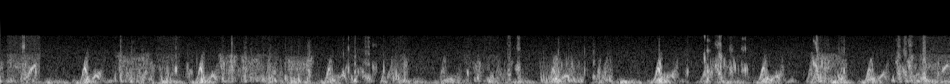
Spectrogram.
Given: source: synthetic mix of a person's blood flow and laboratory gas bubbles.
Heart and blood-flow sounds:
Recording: Doppler ultrasound of blood flow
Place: precordium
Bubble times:
0.00-0.40 s: bubbles
1.13-1.80 s: bubbles
1.85-1.94 s: bubbles
2.17-2.80 s: bubbles
2.83-3.15 s: bubbles
3.42-3.77 s: bubbles
3.80-3.88 s: bubbles
3.90-4.09 s: bubbles
4.63-4.99 s: bubbles
5.05-5.24 s: bubbles
5.39-5.88 s: bubbles
5.92-5.97 s: bubbles
6.04-6.14 s: bubbles
6.85-6.90 s: bubbles
7.01-7.51 s: bubbles
8.10-8.48 s: bubbles
8.90-9.51 s: bubbles
From the record:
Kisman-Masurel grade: 242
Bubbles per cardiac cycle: several, 3 to 8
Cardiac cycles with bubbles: 100%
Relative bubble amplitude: moderate (0.250 to 0.450)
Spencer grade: 3 (all of the cardiac periods contain showers or single bubble signals, but not dominating or overriding the cardiac motion signals)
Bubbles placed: only in the low amplitude regions of the cardiac cycle

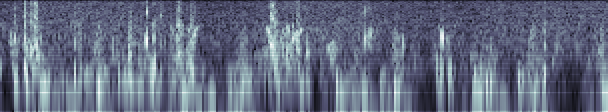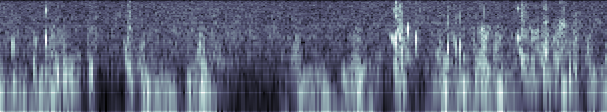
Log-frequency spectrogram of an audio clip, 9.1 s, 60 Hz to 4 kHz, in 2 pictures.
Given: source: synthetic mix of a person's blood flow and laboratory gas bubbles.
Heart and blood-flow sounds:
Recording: Doppler ultrasound of blood flow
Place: precordium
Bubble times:
0.00-0.03 s: bubbles
0.06-0.41 s: bubbles
0.53-0.65 s: bubbles
0.82-1.52 s: bubbles
1.95-2.56 s: bubbles
2.64-2.83 s: bubbles
3.00-3.06 s: bubbles
3.25-3.43 s: bubbles
3.59-3.75 s: bubbles
3.95-4.02 s: bubbles
4.05-4.12 s: bubbles
4.62-4.71 s: bubbles
4.79-5.29 s: bubbles
5.47-5.57 s: bubbles
7.46-7.72 s: bubbles
7.79-8.25 s: bubbles
8.39-9.00 s: bubbles
9.07-9.12 s: bubbles
From the record:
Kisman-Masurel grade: 332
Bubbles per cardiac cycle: rolling drumbeat, 9 or more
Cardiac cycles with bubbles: 50 to 99%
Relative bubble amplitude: moderate (0.250 to 0.450)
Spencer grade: 3 (all of the cardiac periods contain showers or single bubble signals, but not dominating or overriding the cardiac motion signals)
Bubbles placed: only in the low amplitude regions of the cardiac cycle

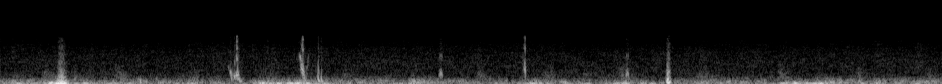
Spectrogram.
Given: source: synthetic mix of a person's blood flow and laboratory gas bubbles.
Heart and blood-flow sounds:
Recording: Doppler ultrasound of blood flow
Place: subclavian vein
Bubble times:
2.28-2.44 s: bubbles
2.99-3.09 s: bubbles
3.16-3.25 s: bubbles
4.38-4.43 s: bubbles
5.22-5.27 s: bubbles
6.25-6.29 s: bubbles
From the record:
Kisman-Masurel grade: 121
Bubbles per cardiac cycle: 1 to 2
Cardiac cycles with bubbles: 10 to 50%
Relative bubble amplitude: barely perceptible (0.100 to 0.250)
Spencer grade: 2 (many but less than half of the cardiac periods contain bubble signals, singularly or in groups)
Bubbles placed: anywhere in the cardiac cycle

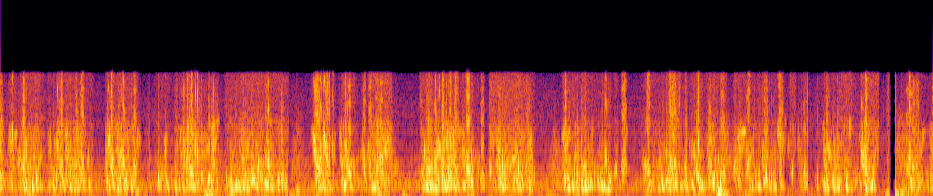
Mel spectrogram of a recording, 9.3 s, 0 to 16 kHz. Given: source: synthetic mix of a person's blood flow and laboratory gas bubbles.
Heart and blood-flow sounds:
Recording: Doppler ultrasound of blood flow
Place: subclavian vein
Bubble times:
0.00-0.95 s: bubbles
1.05-1.42 s: bubbles
1.54-2.89 s: bubbles
3.10-4.00 s: bubbles
4.18-4.85 s: bubbles
4.88-5.36 s: bubbles
5.60-6.29 s: bubbles
6.40-7.27 s: bubbles
7.33-8.08 s: bubbles
8.14-8.79 s: bubbles
9.05-9.33 s: bubbles
From the record:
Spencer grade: 4 (maximum detectable bubble signal sounding continuously throughout systole and diastole of every cardiac period, and overriding the amplitude of the normal cardiac signals)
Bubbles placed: anywhere in the cardiac cycle

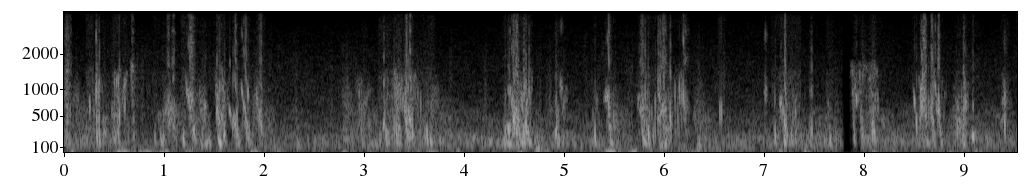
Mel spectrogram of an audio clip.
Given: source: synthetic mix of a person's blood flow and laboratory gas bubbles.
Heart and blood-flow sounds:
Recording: Doppler ultrasound of blood flow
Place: subclavian vein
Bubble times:
0.00-0.09 s: bubbles
0.22-0.74 s: bubbles
0.88-2.03 s: bubbles
2.92-3.72 s: bubbles
4.38-4.70 s: bubbles
4.88-5.04 s: bubbles
5.26-5.56 s: bubbles
5.72-6.27 s: bubbles
6.53-6.62 s: bubbles
7.00-7.04 s: bubbles
7.07-7.37 s: bubbles
7.45-7.51 s: bubbles
7.61-7.71 s: bubbles
7.86-8.22 s: bubbles
8.47-8.82 s: bubbles
8.90-9.15 s: bubbles
9.36-9.48 s: bubbles
From the record:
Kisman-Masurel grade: 232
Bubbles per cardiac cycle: several, 3 to 8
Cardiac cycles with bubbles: 50 to 99%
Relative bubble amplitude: moderate (0.250 to 0.450)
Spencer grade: 3 (all of the cardiac periods contain showers or single bubble signals, but not dominating or overriding the cardiac motion signals)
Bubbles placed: anywhere in the cardiac cycle

